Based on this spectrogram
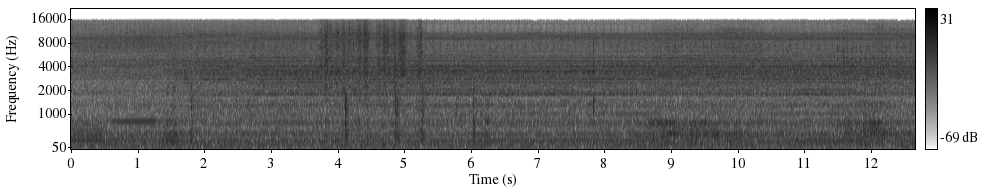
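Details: Wood lathe turning a D-shaped circuit board blank for a Sierra pen, ends pre-turned to bushing size: light steady hiss with a few brief louder scrapes; the lathe runs quietly and cuts smoothly, with very little noise and shavings in ribbons.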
